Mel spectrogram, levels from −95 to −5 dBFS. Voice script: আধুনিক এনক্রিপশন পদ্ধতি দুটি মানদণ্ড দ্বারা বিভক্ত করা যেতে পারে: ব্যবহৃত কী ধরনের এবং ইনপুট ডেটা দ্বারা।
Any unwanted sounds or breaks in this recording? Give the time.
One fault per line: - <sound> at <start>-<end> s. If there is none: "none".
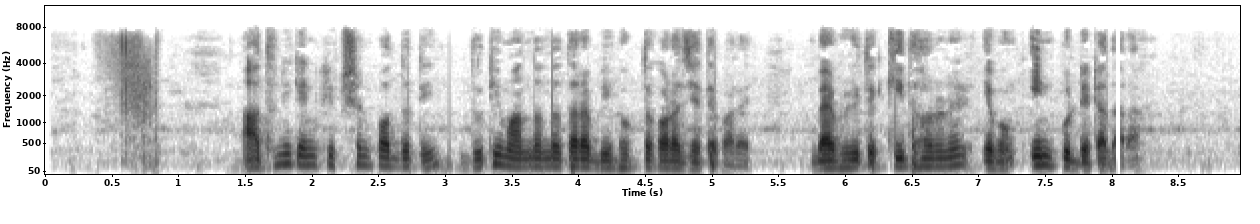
- dropout at 8.0-8.1 s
